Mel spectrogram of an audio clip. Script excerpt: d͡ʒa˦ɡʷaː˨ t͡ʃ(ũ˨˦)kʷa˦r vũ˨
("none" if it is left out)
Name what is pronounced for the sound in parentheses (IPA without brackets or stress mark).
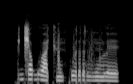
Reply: ũ˨˦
